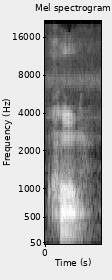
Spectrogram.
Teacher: ख अघोष महाप्राण ध्वनि।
